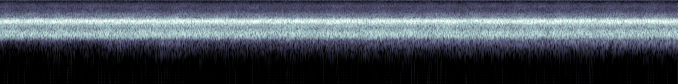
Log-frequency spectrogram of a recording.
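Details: Night-time chorus of distant frogs over a moonlit rice field still without rice; a thick, steady wash of overlapping trills holds one level from start to end, accompanied by a faint unchanging high whine.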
